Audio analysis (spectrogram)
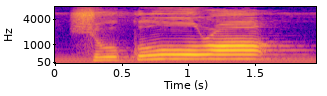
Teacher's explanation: maka di sini ikut Wars annafe seperti jumhur dibaca ro mufakhamah syukuro tidak bisa di sini dibaca ra tarqik karena sebelumnya dalam keadaan wau Sakinah · Syukura tidak bisa di sini dibaca ra tarqiq, karena sebelumnya dalam keadaan waw sakinah. Maka jika dalam keadaan waw sakinah dibaca tafkhim syukura. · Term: ra mufakhamah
